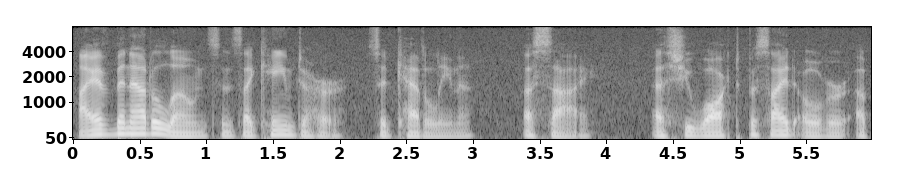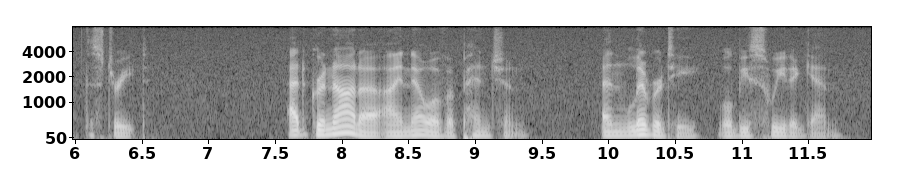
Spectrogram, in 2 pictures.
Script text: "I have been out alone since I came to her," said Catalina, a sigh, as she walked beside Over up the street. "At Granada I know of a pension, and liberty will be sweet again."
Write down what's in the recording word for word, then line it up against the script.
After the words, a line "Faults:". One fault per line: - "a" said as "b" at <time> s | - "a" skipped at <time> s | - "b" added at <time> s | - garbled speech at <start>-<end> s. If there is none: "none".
"I have been out alone since I came to her," said Catalina, a sigh, as she walked beside Over up the street. "At Granada I know of a pension, and liberty will be sweet again."
Faults:
none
